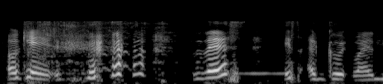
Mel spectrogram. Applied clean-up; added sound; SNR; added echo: classical method spectral subtraction.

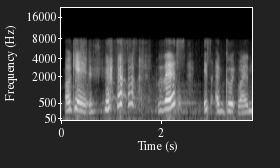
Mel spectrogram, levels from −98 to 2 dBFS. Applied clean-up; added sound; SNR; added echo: neural separator model SepFormer DNS4.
